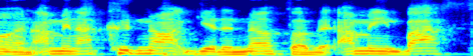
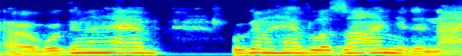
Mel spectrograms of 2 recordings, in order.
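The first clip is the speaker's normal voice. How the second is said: quick, pitched-up put-on South African accent; 5 semitones higher than usual. Retelling a woman's dinner announcement, in a South African accent. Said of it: "in the South African uh, accent".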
